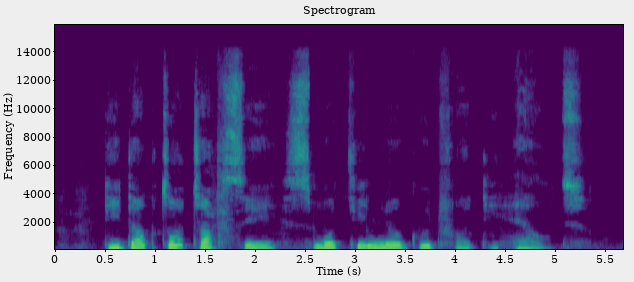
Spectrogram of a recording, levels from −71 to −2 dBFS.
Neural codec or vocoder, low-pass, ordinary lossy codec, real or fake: codec, 44.1 kHz, 7.8 kbps, Pupu-Codec; 14.4 kHz; AAC, 48 kbps; fake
